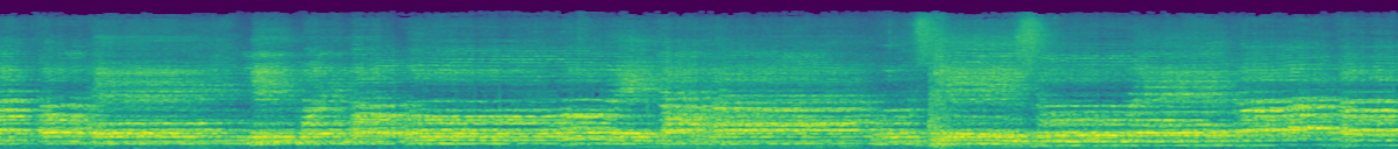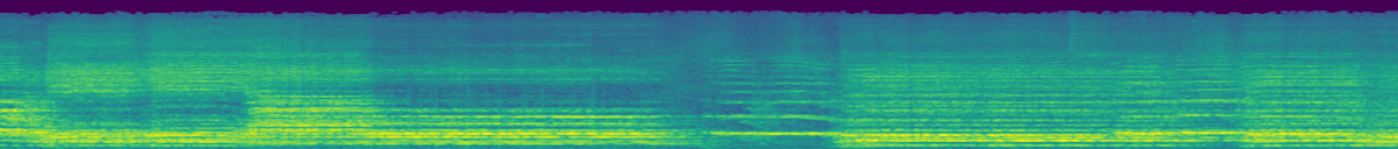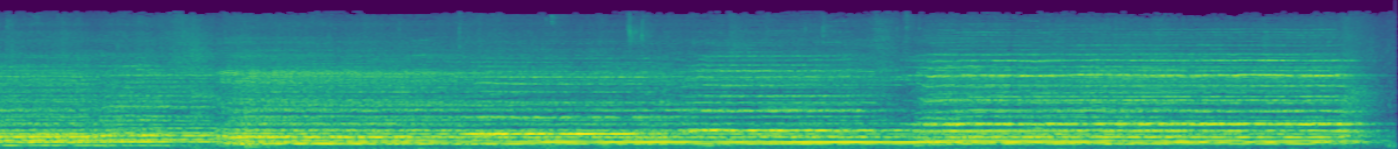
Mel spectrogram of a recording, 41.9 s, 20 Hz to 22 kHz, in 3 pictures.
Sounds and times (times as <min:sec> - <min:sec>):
Choir: 0:00.0 - 0:41.9
Vocal music: 0:00.0 - 0:41.9.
